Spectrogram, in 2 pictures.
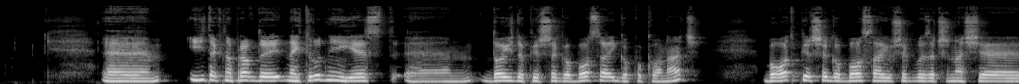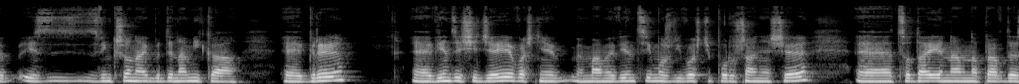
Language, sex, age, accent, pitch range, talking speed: Polish, male, 30-49, native, 145-170 Hz, 110 wpm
